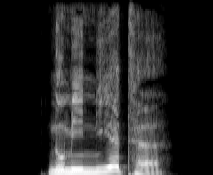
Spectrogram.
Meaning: inflection of nominieren: 1. first/third-person singular preterite 2. first/third-person singular subjunctive II
- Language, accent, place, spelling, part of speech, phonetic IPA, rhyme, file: German, Germany, Berlin, nominierte, adjective / verb, [nomiˈniːɐ̯tə], -iːɐ̯tə, De-nominierte.ogg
